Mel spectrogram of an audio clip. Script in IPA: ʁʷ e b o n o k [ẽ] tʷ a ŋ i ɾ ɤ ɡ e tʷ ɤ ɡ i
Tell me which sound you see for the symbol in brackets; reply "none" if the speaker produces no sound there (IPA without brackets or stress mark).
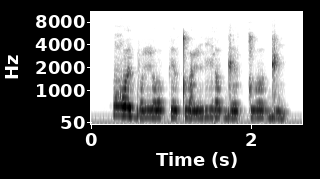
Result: e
